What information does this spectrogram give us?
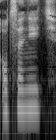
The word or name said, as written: oceniť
